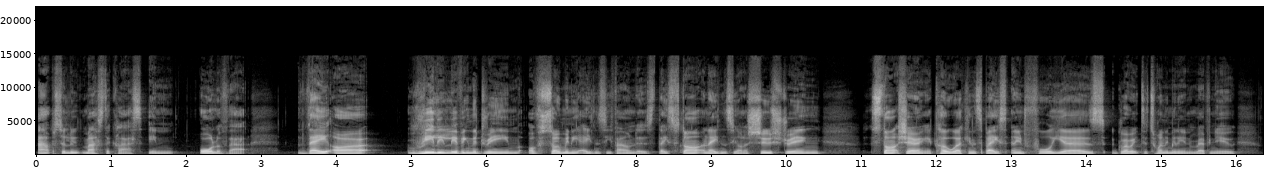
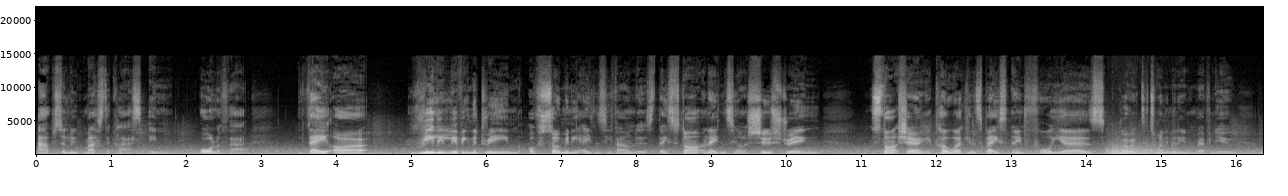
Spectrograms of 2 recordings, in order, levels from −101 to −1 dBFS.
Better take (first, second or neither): first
